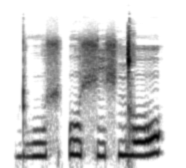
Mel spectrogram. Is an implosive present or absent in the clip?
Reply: absent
